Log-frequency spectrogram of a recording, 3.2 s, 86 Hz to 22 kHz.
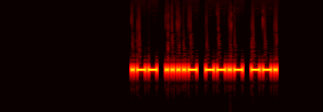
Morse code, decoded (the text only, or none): W4QG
